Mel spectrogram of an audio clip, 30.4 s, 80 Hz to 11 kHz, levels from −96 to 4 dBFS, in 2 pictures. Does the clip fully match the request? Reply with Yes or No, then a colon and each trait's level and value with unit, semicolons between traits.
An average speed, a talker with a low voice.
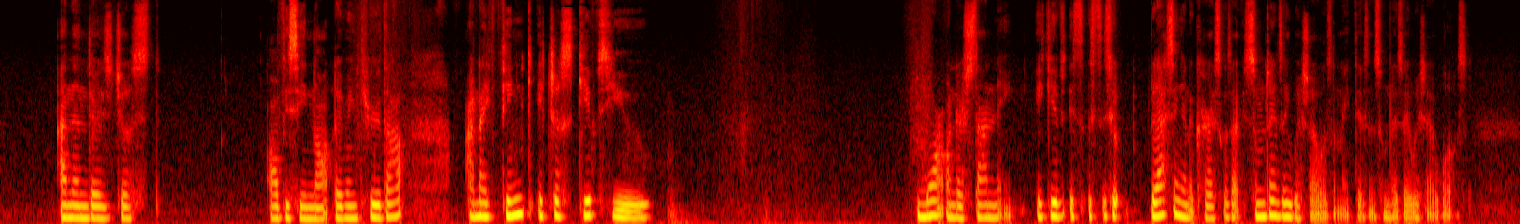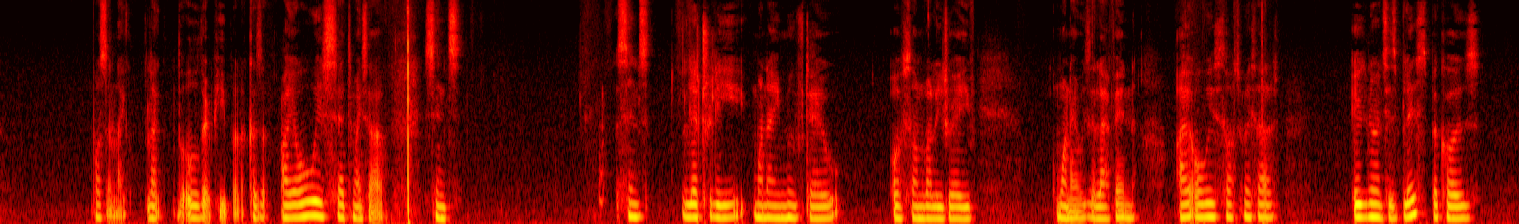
No: average, 155 wpm; medium, 175 Hz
